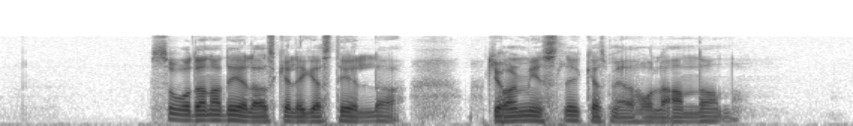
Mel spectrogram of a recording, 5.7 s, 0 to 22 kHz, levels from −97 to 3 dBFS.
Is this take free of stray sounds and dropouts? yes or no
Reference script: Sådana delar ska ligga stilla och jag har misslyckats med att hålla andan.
no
